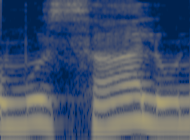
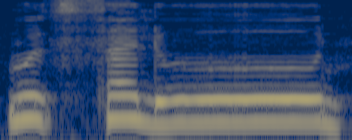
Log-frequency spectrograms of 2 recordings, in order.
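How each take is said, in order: First: मुरसालून with a stretched "saa"; wrong-way demo, "mur-saa-loon"; mispronounced long vowel. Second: Slow chanted मुरसलून, short "sa", long "loon"; measured model recitation of मुरसलून with held "loon"; correct short middle. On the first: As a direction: lengthen the middle of मुरसालून. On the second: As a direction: hold only the last syllable of मुरसलून. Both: Shown as a demonstration. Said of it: "इसको मुरसालून नहीं पढ़ेंगे".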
